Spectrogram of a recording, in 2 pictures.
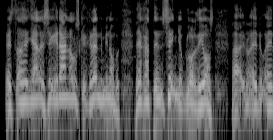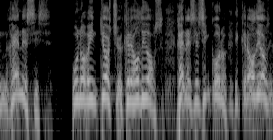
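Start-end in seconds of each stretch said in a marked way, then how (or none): none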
